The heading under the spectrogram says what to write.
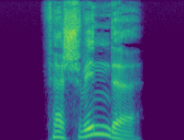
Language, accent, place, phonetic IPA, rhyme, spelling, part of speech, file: German, Germany, Berlin, [fɛɐ̯ˈʃvɪndə], -ɪndə, verschwinde, verb, De-verschwinde.ogg
- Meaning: inflection of verschwinden: 1. first-person singular present 2. first/third-person singular subjunctive I 3. singular imperative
